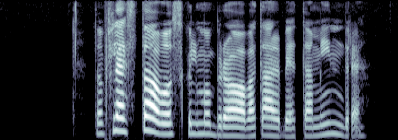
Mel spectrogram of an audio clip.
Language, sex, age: Swedish, female, 27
